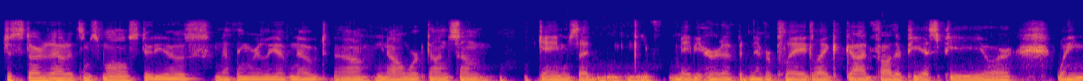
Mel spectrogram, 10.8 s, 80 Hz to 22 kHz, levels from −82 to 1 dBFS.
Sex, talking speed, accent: male, 170 wpm, American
